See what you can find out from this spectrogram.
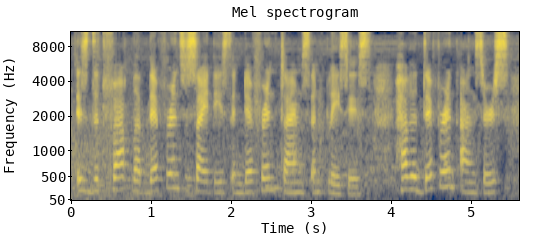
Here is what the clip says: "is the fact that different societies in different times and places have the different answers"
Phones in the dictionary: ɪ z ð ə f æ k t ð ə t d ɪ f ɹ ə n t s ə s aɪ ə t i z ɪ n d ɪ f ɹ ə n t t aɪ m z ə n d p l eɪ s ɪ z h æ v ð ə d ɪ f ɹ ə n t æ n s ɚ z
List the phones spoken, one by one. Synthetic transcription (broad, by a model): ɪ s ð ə f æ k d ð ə t d ɪ f ɹ ə n t s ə s aɪ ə t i s ɪ n d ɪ f ɹ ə n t t aɪ m s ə n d p l eɪ s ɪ s h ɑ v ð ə d ɪ f ɹ ə n t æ n s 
